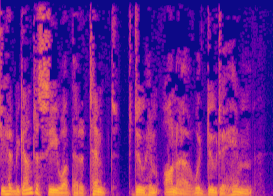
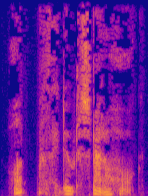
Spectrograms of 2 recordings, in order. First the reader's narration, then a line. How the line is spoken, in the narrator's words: the child moved a little and asked in her hoarse, thick voice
